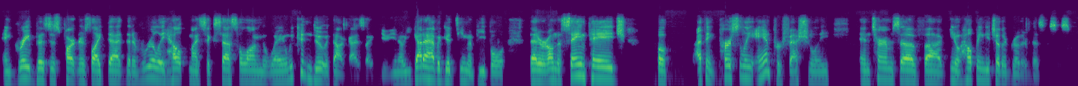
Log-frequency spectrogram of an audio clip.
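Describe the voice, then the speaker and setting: A man speaking as a guest in a casual podcast chat, earnest and reflective, choosing his words deliberately. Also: mid-range voice, no room sound, muffled recording. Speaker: podcast guest, insurance agent.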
